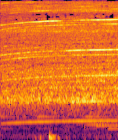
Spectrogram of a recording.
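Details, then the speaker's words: Mini angle grinder, previously completely dead, after replacing the on/off switch: steady even high-pitched motor whine with no surging, grinding or cutting out; running normally again. "Oke jadi seperti ini Lur Oke sudah nyala dan normal kembali"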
